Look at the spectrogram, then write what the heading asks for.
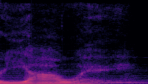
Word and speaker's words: Yahweh: u a a e the vowels e a u a e and when we create those together as an intonation it literally becomes and you can hear Yahweh here's here's one other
